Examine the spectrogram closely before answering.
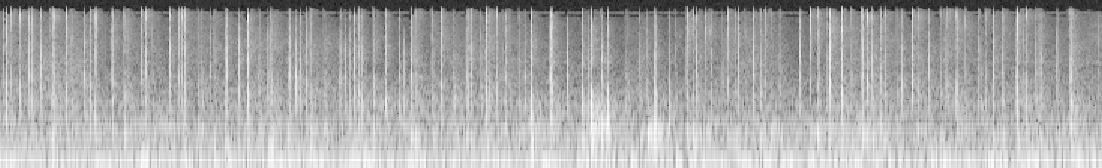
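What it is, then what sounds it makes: Glass-screen tablet tapped with nails. Long acrylic nails tap rapidly on a solid, thin tablet with a glossy glass screen and metal frame, lying flat on a wooden table. The taps come as a dense stream of sharp, bright clicks, each dying away almost instantly, over a steady low hum.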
